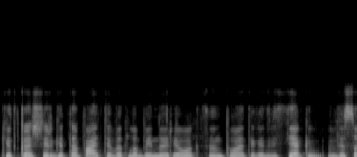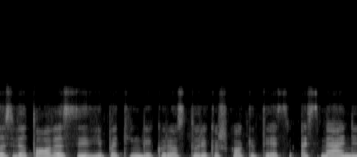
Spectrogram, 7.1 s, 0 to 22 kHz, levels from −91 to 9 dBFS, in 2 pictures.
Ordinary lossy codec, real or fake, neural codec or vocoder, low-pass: Opus, 32 kbps; real; none; 7.2 kHz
